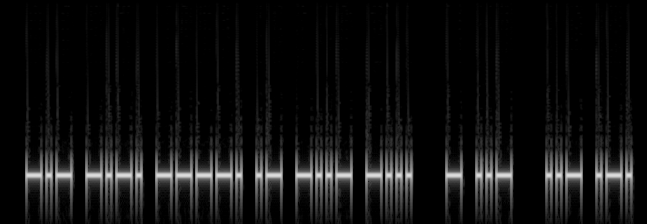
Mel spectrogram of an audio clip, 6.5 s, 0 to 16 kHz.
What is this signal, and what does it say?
Morse code, heard as a keyed tone, about 24 wpm, 700 Hz. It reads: KC9AXB TU UR
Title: Speed-Racing Common QSO Phrases Encore - 20wpm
